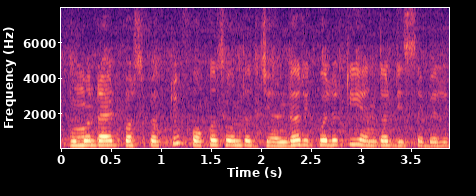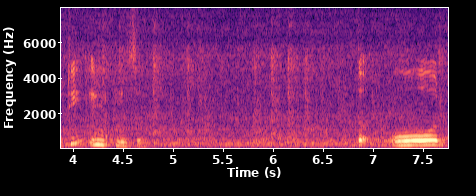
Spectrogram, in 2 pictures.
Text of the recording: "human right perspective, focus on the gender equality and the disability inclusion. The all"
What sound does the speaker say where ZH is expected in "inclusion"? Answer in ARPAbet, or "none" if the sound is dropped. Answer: S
